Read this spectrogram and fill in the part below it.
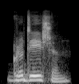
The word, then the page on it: gradation: Indian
